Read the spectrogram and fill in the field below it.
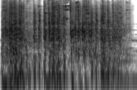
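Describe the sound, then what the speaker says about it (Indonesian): Loud bursts of rapid gunfire from several soldiers' guns in a film, dense and continuous for a few seconds, with sharp cracks layered over a rumbling background. "Para tentara itu pun langsung saja menembakkan senjatanya."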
